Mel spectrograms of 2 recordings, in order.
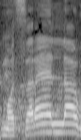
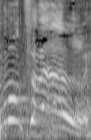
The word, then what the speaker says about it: mozzarella: Well, how do you say it? – Mozzarella. But there's an A at the end. – Yes. – So it's a combination of both. So mozzarella. – Yes, make it both together and becomes mozzarella.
